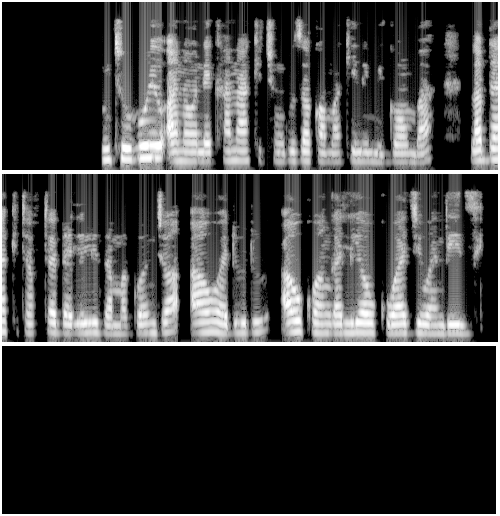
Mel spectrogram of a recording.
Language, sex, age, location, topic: Swahili, female, 18-24, Nakuru, agriculture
